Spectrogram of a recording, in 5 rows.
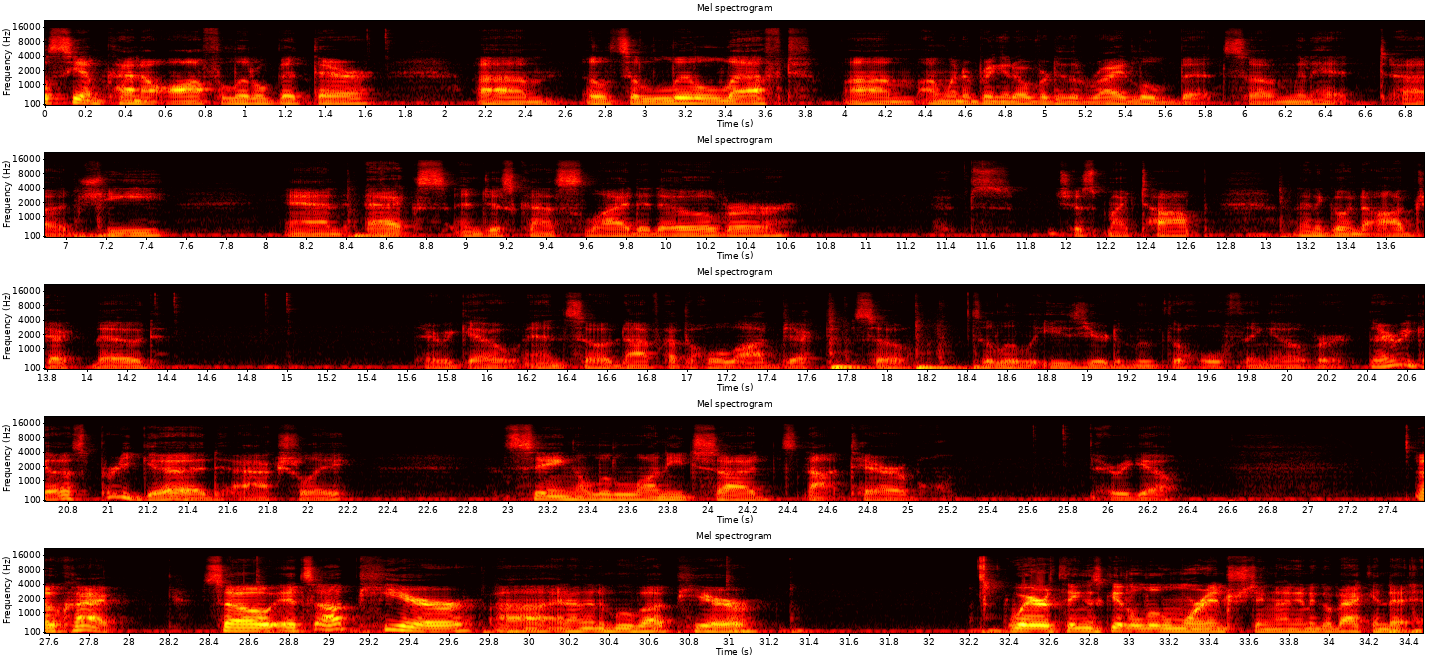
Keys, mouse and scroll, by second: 7.0 g, 14.3 click, 17.7 g, 29.2 shift+click, 31.4 shift+click, 31.5 shift+middle click, 31.7 shift+click, 31.8 shift+middle click, 32.0 shift+middle click, 32.1 shift+click, 34.3 Tab.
